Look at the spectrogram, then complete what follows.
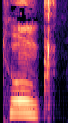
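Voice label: "tunkli" nominative, Archi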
